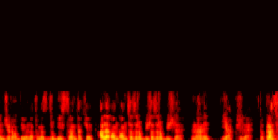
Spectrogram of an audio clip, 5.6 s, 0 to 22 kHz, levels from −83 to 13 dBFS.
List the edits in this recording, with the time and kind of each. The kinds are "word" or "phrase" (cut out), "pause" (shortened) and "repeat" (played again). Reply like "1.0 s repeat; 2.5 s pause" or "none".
1.9 s pause; 2.4 s repeat; 3.0 s repeat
